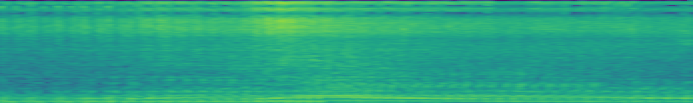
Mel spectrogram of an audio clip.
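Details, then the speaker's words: Vehicle started with a jump: the engine revs and settles with a rough, blatting low exhaust note. An exhaust leak or something underneath is suspected, unconfirmed. "Sounds like it has some exhaust exhaust leak. something going on down there."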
